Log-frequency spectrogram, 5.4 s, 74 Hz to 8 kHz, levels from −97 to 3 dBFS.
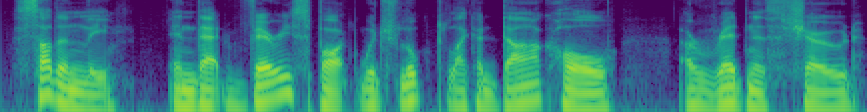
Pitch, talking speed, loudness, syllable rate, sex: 95 Hz, 155 wpm, -18 LUFS, 4.4 syllables/s, male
